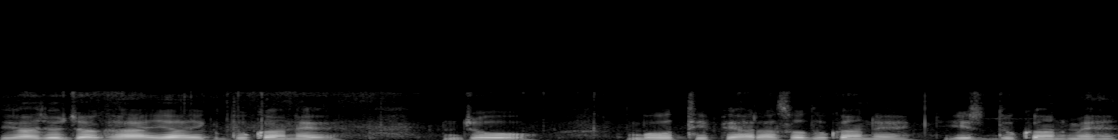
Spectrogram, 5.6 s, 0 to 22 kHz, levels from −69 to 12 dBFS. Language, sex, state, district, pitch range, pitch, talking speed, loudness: Hindi, male, Chhattisgarh, Kabirdham, 120-130 Hz, 120 Hz, 180 wpm, -19 LUFS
